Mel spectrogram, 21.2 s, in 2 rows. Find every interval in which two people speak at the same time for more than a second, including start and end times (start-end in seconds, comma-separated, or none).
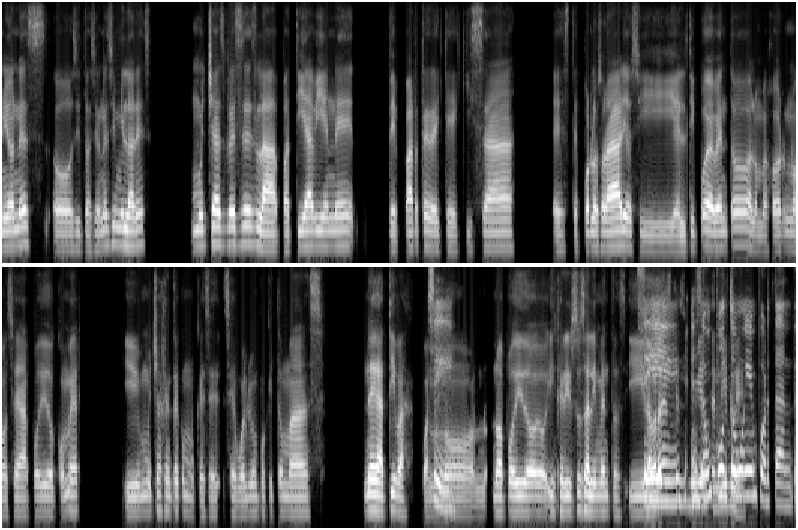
19.0-20.5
